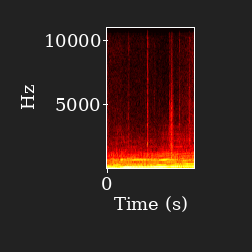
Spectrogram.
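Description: A Maserati Quattroporte with an aftermarket exhaust revving, a loud, close engine note that climbs steadily in pitch across the clip with a deep, droning tone.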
